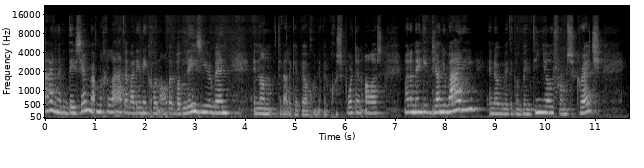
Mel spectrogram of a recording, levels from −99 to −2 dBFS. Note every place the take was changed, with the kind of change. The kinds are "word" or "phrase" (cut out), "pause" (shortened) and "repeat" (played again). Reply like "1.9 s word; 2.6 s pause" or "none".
1.0 s word; 7.7 s word; 9.4 s word; 10.2 s word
